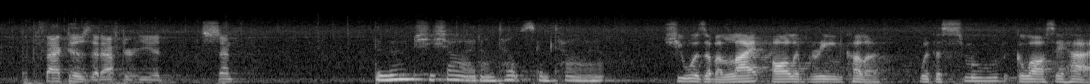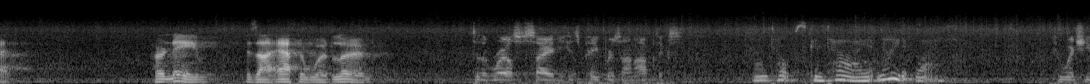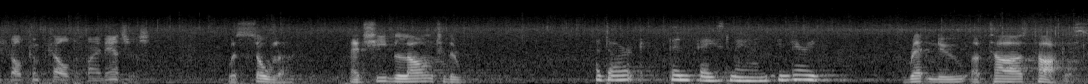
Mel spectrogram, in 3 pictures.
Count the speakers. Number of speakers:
three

